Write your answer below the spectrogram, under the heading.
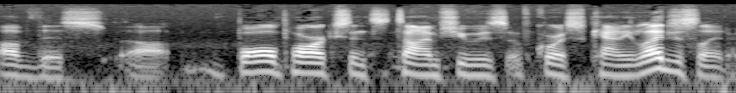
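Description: A man speaks with fairly even intonation in a dry sound with no echo. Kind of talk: press conference remarks. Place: stadium. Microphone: podium.

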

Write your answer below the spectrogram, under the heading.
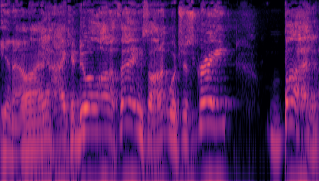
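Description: A man's somewhat breathy voice at a fairly quick pace, with very wide pitch swings. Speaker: farmer and podcast co-host. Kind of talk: casual chat.

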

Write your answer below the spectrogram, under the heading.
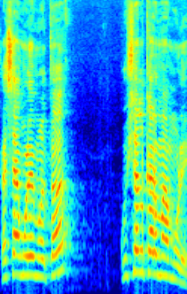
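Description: A loud man's voice, extremely high in pitch, with fairly even intonation. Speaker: Buddhist preacher. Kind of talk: sermon. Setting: house gathering without microphone. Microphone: no microphone.

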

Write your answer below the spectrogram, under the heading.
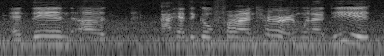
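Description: A woman's fairly slow speech, dry with no echo, over loud background noise. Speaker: daughter telling family story. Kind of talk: interview answer. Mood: amused storytelling. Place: car. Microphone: camera far.

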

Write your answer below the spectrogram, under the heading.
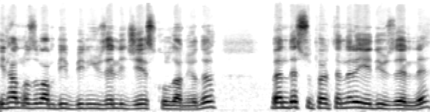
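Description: A man's speech moves fairly quickly with ordinary pitch variation, set against a quiet background. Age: 40s. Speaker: motorcycle enthusiast. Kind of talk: casual chat.

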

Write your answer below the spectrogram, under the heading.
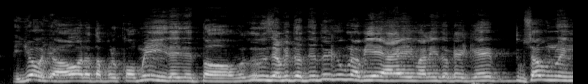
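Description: Through noticeable background noise, a man speaks in a high voice with ordinary pitch variation. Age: 30s. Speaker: urban music artist. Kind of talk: casual interview. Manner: animated.

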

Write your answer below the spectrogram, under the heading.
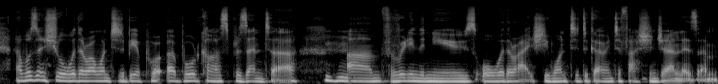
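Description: Very fast and with hardly any pauses, a woman speaks at a very deep, low pitch with ordinary pitch variation. The background is quiet. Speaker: podcast guest. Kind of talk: interview answer. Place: studio. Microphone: studio mic.

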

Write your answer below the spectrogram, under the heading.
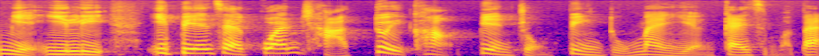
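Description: This woman's voice sits at a medium pitch and shows vocal fry. She talks at a moderate pace with very wide pitch swings. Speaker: news anchor. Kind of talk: news reading. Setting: studio. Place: studio.

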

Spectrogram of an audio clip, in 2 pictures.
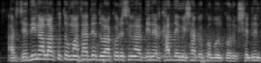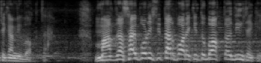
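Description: A man talks at a high pitch with lively intonation. Background noise is noticeable. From Bangladesh, Narail area. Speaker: Islamic preacher. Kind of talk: sermon.

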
